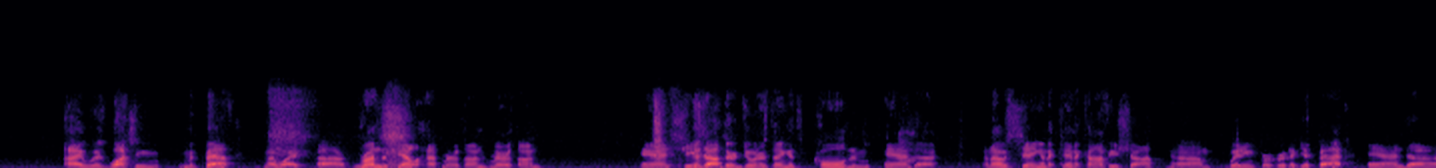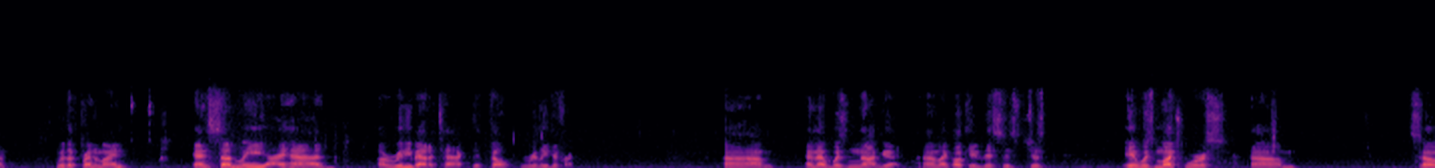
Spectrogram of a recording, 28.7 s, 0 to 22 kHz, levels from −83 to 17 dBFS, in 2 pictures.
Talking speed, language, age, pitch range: 165 wpm, English, 40-59, 100-115 Hz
